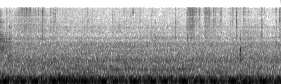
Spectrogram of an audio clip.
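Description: Steady low hum of background noise, unchanging, with a faint tick near the end.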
